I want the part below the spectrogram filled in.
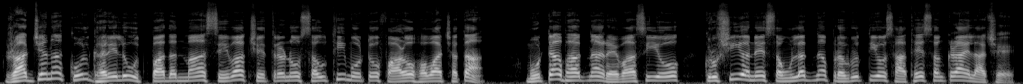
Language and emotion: Gujarati, neutral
